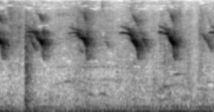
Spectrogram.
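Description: Chicks peeping: a steady string of short, high, falling peeps, about three a second.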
